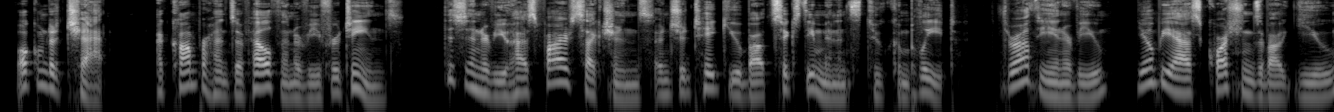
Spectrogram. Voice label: Teen; kid

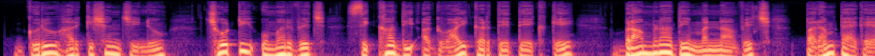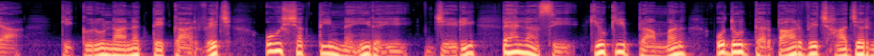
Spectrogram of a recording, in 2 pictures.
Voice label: Punjabi; foreign languages

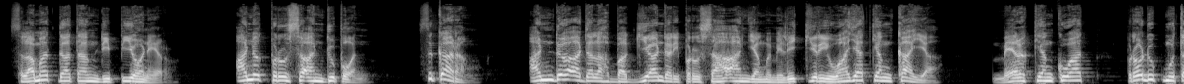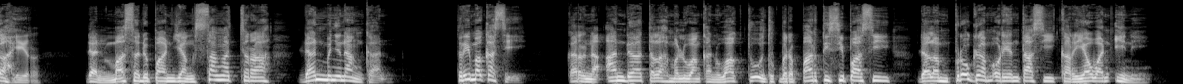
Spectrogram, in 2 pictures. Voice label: Indonesian; foreign languages

